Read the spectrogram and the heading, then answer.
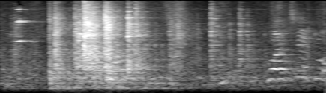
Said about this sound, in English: The prison gate creaks slowly open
